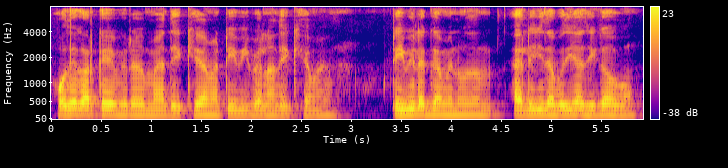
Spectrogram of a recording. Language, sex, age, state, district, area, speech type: Punjabi, male, 18-30, Punjab, Fatehgarh Sahib, rural, spontaneous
